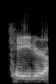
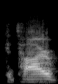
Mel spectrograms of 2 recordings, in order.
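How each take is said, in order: First: The name sounds like the word cater. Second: The name sounds like the country Qatar. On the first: "we'll go with the American version here" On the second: "I have ancestors from Britain. It's pronounced Qatar"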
